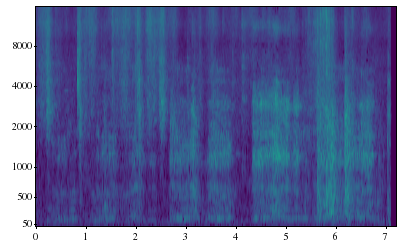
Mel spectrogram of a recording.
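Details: Growling Belgian Malinois puppies, a pair kept in Hoàng Mai, Hanoi, Vietnam; grumbling snarls run almost continuously and turn louder and harsher toward the end, mixed with a person speaking.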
